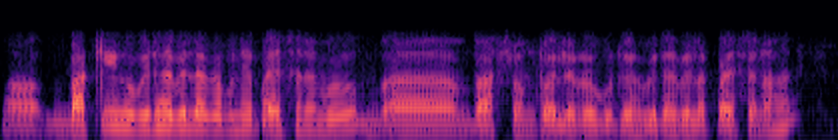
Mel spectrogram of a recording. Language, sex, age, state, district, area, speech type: Assamese, male, 18-30, Assam, Charaideo, urban, conversation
